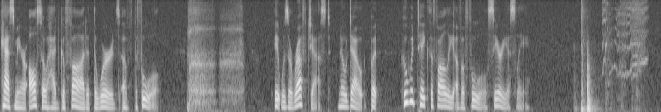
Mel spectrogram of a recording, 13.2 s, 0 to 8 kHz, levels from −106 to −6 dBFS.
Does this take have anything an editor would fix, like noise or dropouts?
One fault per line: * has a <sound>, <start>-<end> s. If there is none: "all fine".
* has a breath, 3.7-4.9 s
* has a squeak, 11.5-13.0 s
